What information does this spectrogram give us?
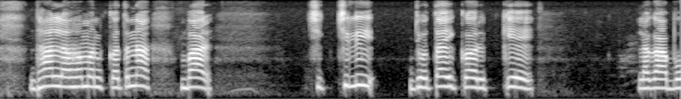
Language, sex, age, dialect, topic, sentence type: Chhattisgarhi, female, 25-30, Northern/Bhandar, agriculture, question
